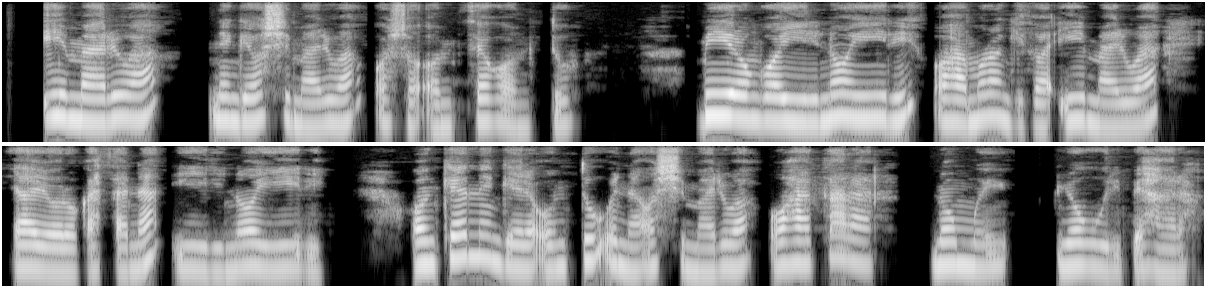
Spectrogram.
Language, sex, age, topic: Oshiwambo, female, 25-35, finance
